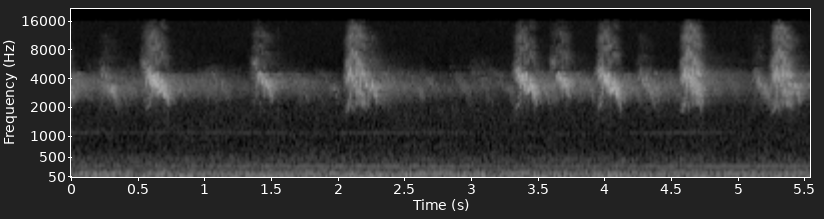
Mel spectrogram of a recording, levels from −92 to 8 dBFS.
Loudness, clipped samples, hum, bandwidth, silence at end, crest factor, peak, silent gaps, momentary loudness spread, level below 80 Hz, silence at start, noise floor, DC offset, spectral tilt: -26 LUFS; under 0.1%; none; 16.5 kHz; 0 s; 22 dB; -8 dBFS; none; 21 LU; -56 dBFS; 0 s; -49 dBFS; under 0.1%; 1 dB/octave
